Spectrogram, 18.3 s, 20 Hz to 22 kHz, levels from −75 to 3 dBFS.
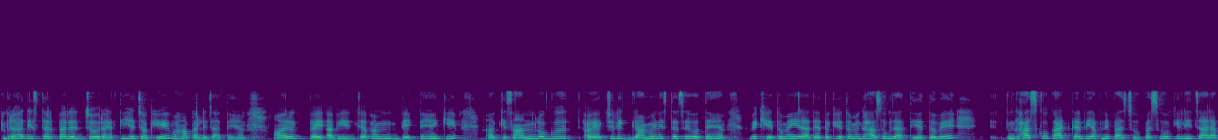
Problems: none marked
